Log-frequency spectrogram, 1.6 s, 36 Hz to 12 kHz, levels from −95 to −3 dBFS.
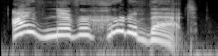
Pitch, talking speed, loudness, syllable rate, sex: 300 Hz, 185 wpm, -17 LUFS, 5.3 syllables/s, female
